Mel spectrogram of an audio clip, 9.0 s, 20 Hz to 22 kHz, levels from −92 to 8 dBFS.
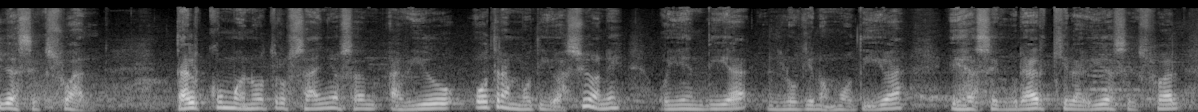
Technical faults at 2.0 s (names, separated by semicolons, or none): none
